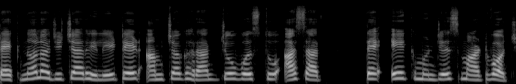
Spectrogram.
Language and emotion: Goan Konkani, neutral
